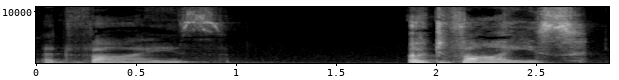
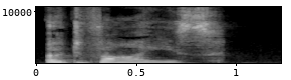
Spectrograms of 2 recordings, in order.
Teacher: this word advise advise has two syllables and we can see from the green color on the second block that it's the second syllable that's stressed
